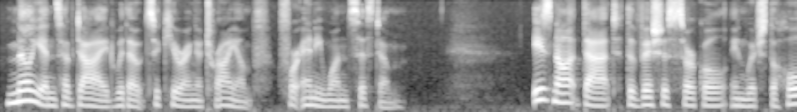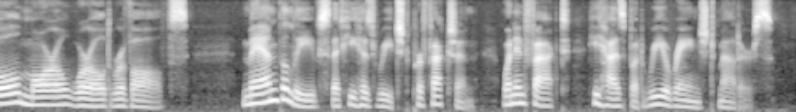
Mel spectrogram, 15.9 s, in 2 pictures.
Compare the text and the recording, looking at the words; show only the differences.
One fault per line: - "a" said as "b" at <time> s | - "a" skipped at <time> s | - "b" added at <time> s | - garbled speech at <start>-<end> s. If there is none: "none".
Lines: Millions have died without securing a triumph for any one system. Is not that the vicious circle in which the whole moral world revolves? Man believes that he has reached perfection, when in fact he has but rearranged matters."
none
